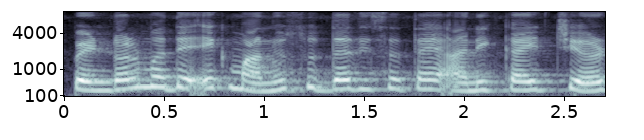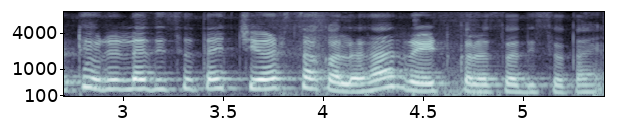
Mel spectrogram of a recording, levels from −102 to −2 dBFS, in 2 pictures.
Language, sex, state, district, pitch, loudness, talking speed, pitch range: Marathi, female, Maharashtra, Washim, 270 Hz, -17 LUFS, 245 wpm, 225-285 Hz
